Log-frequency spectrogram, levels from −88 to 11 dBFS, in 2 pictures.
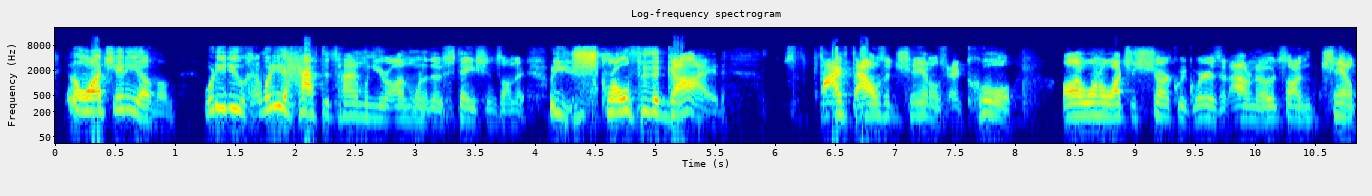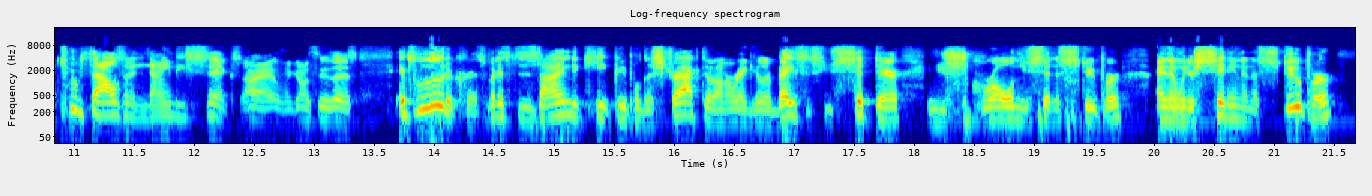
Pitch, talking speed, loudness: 210 Hz, 255 wpm, -24 LUFS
